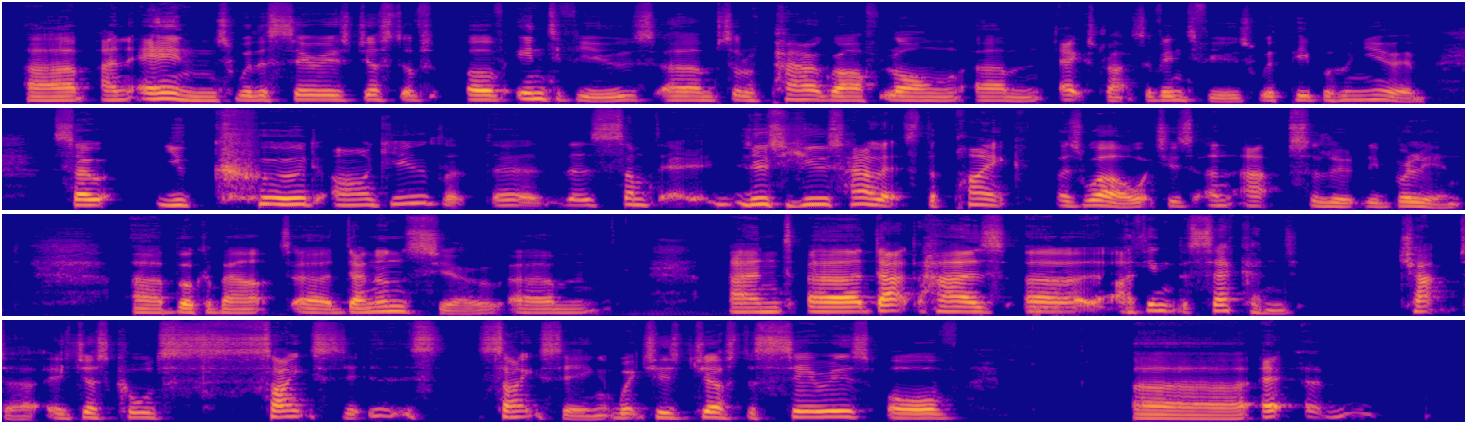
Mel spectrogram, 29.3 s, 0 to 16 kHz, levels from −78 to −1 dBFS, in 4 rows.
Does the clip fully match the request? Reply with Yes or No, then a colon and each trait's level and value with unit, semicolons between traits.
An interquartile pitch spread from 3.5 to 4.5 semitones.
No: wide, 5.6 semitones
